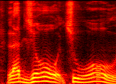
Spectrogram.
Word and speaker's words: Latjor Choul: We've got Latjor Choul.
